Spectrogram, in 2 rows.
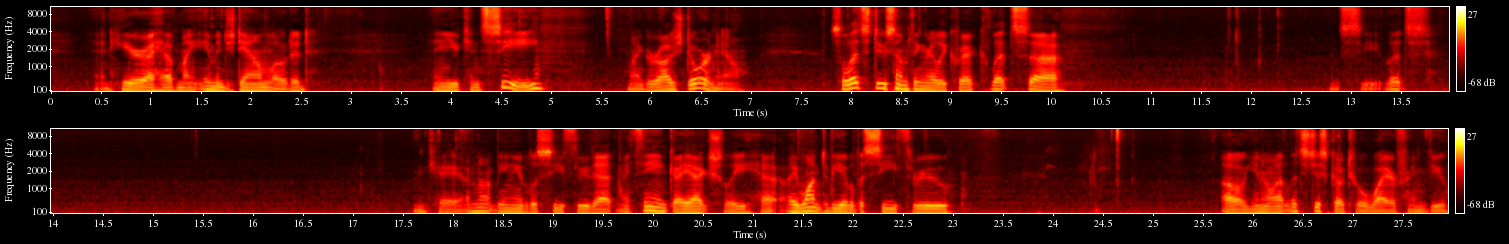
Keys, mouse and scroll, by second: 10.0-12.9 drag, 24.5 z.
